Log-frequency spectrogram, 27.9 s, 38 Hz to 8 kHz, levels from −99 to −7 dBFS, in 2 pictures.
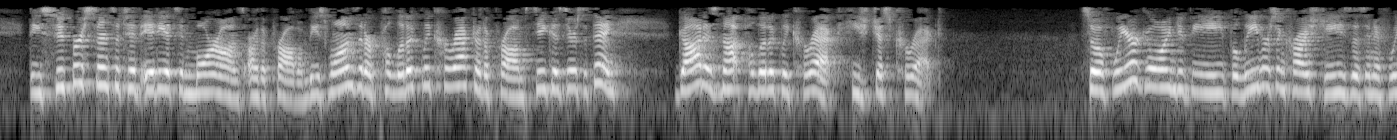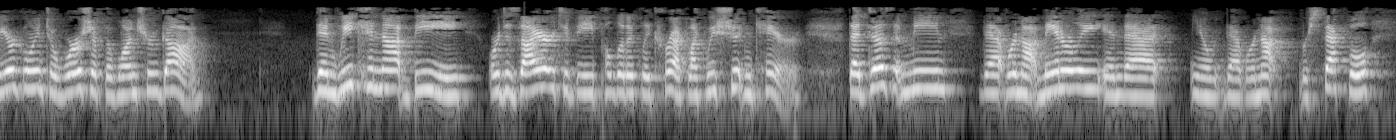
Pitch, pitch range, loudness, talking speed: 245 Hz, 220-270 Hz, -19 LUFS, 175 wpm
